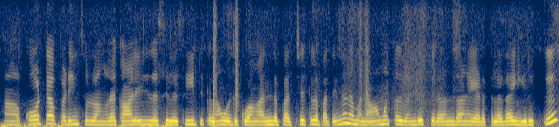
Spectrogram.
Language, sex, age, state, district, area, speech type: Tamil, female, 30-45, Tamil Nadu, Namakkal, rural, spontaneous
